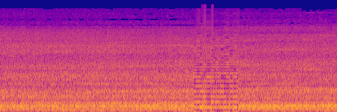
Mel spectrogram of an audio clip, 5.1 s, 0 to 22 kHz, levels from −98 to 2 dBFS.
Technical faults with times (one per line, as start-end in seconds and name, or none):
2.91-3.58 robotic sound from repeated short buffers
